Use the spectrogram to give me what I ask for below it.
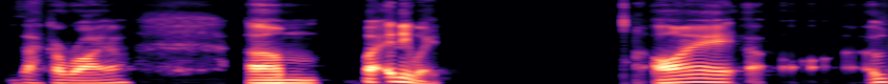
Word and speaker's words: Zakaria: from my friend today i said it's pronounced zakaria so i'm going to go with zakaria until somebody else will text me later and say it's zechariah um but anyway i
